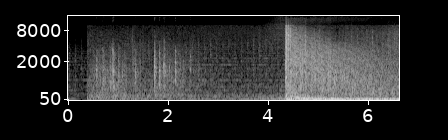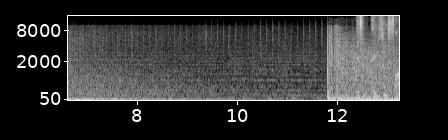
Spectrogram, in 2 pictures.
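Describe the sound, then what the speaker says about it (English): Heavy 85mm armor-piercing rounds from an IS-1 tank in a video game, two sudden loud booms each followed by a long rumbling decay, set against lighter crackling fire and clatter in the background. "We reduce the caliber further, bringing it down to 85mm using the IS-1 tank loaded with an armor-piercing round."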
